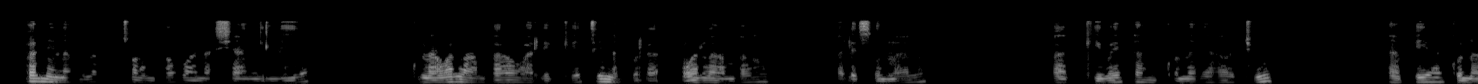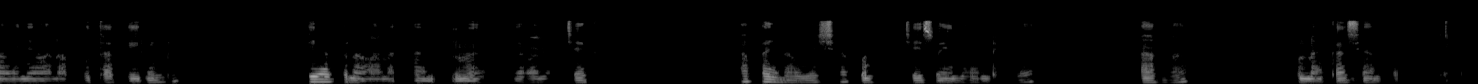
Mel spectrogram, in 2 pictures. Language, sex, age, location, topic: Swahili, male, 25-35, Nakuru, government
